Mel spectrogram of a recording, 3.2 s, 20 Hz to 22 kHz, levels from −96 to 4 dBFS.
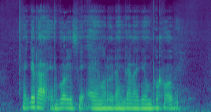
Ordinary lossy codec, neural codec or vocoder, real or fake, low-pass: none; codec, 44.1 kHz, 1.7 kbps, Pupu-Codec; fake; none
